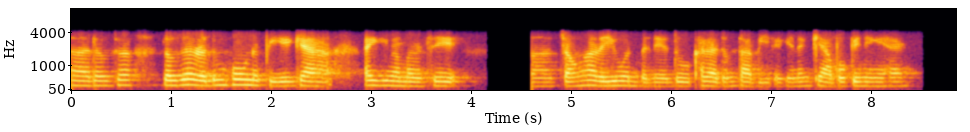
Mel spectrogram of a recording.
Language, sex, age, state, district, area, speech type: Manipuri, female, 18-30, Manipur, Thoubal, rural, conversation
